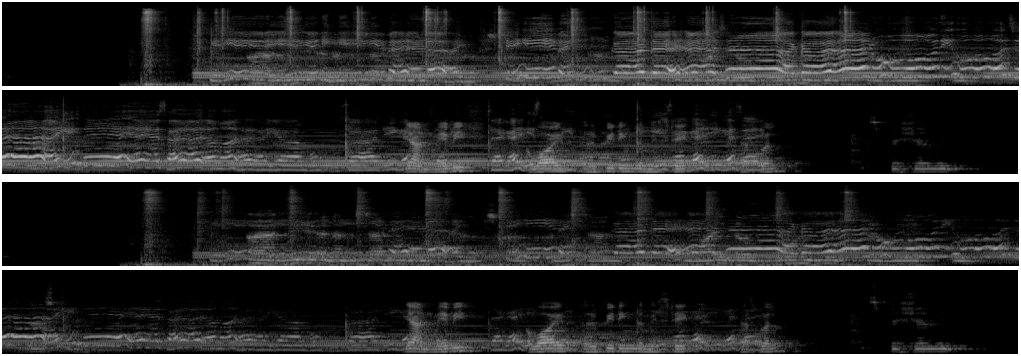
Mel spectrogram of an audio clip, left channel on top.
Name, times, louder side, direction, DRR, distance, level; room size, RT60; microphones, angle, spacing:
sound 1, 1.2-9.2, left 7 dB, 50° left, 0.9 m, -42 dB
sound 2, 1.9-17.8, left 7 dB, 75° left, 0.3 m, -33 dB
voice 1, 2.4-9.8 10.3-11.1 18.8-19.7, right 1 dB, 10° right, 0.9 m, -44 dB
voice 2, 14.2-15.0 15.4-17.3 17.5-18.1 18.7-18.8, left 1 dB, 10° left, 0.5 m, -37 dB
7.9 x 5.0 x 7.1 m
head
